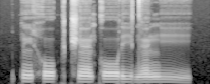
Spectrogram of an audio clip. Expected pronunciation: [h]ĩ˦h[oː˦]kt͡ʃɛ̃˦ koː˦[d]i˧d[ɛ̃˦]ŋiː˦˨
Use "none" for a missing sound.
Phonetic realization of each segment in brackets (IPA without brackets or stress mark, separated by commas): p, oː˦, ɾ, ɛ̃˦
